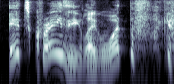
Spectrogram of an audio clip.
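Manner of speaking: normal talking voice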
